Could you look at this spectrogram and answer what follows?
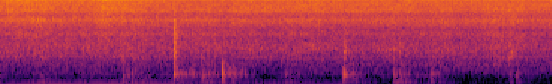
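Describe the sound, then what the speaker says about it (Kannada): Tomatoes frying in a pan with salt, cooked for a village-style poha upma: a steady soft sizzle runs throughout, punctuated by three or four sharp clicks of a spoon scraping or tapping the pan, with no voices. "ನೋಡಿ ಈಗ ಸ್ವಲ್ಪ ಇದು ಚೆನ್ನಾಗಿ ಟೊಮೊಟೊ ಎಲ್ಲ ಫ್ರೈ ಆಗಲಿ"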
